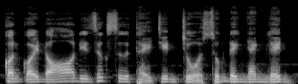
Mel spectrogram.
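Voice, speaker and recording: A man's voice: medium pitch, a little fast, dry recording, faint music behind, lightly acted. Man playing a frightened superstitious old uncle. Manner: stammering, urgent.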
